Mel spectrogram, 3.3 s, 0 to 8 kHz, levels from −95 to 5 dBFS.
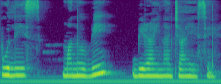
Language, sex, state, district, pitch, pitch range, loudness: Nagamese, female, Nagaland, Dimapur, 205 Hz, 195-220 Hz, -17 LUFS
